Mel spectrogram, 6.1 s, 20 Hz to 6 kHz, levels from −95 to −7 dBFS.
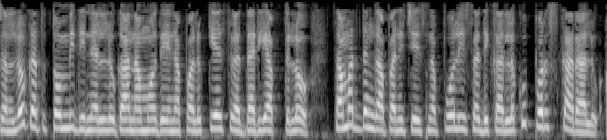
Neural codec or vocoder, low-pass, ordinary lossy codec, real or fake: none; 5.4 kHz; none; real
